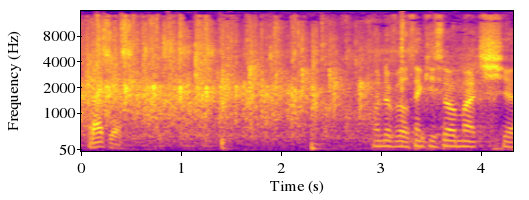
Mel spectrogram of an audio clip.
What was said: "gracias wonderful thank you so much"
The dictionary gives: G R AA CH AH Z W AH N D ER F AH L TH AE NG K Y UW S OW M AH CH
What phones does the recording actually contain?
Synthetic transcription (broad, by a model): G R AA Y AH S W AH N D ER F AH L TH AE NG K Y UW S OW M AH CH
